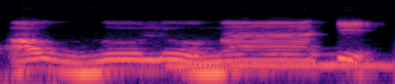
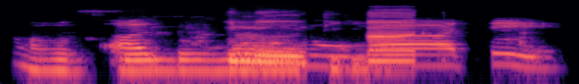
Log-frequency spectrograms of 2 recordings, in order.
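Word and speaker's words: الظلمات: Al-Zulumati. Okay, ada kena tanya? Dapat cara bacaan dia? Maksudnya bila alif lam syamsiah ini kita tidak akan baca bunyi lam.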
